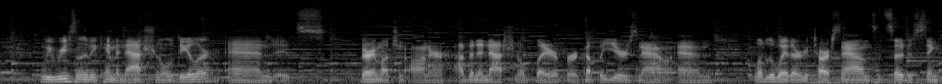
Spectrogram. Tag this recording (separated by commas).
Speech, Music, Guitar, Musical instrument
